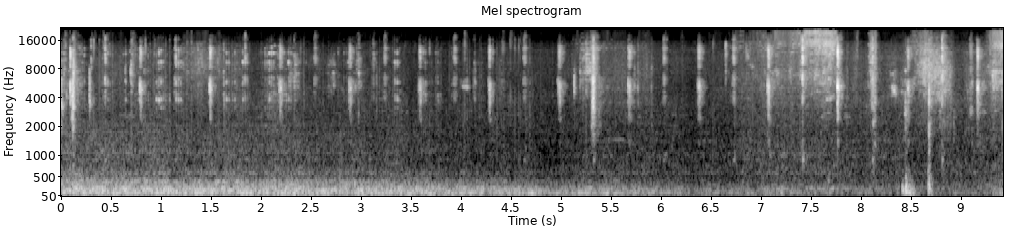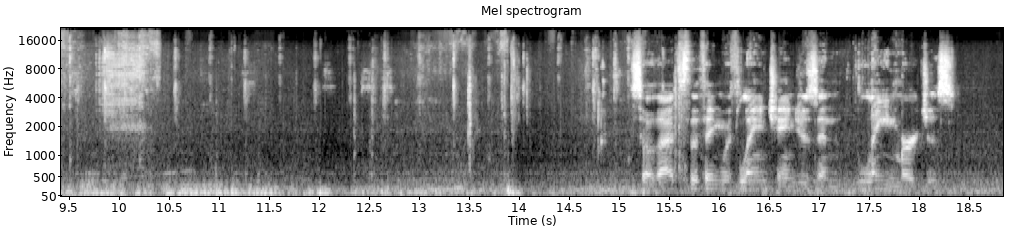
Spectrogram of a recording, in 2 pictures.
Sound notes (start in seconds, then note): 0.2 turn signals clicking; 9.2 engine revving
